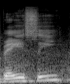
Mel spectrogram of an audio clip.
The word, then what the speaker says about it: Basey: my name is basey uh pronounced kind of like The Count Basie uh I'm a dis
